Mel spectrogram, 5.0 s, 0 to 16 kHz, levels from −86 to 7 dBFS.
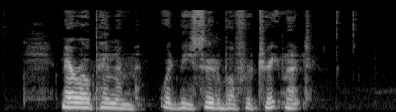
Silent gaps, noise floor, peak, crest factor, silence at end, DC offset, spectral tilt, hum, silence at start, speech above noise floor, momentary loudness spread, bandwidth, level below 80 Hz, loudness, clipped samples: none; -68 dBFS; -2 dBFS; 22 dB; 1.1 s; under 0.1%; -6.5 dB/octave; none; 0.75 s; 46 dB; 13 LU; 11.5 kHz; -64 dBFS; -23 LUFS; under 0.1%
